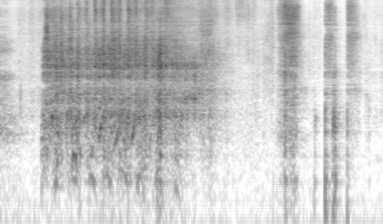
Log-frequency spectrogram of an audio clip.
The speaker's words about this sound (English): I gotta blow my nose. This is rough. Now watch this. Now look, blow my nose real quick.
